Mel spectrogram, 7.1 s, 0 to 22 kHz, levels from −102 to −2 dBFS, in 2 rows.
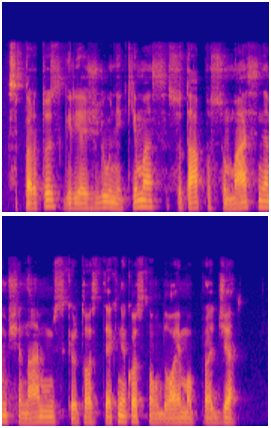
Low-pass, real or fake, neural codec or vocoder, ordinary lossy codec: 9.9 kHz; real; none; AAC, 64 kbps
